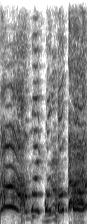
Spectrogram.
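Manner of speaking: very high panicked squeal, half laughing; mock screaming. Rider retelling a shared scare, mock screaming. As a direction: squeal high as if flung down a slide. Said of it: "when I hear her scream".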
